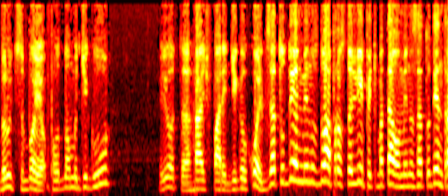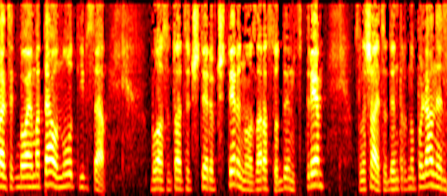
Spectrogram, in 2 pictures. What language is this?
Ukrainian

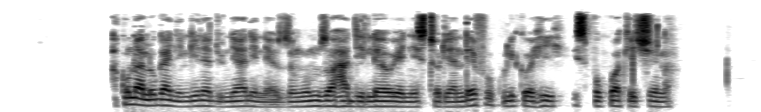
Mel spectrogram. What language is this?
Swahili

